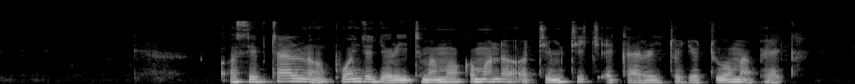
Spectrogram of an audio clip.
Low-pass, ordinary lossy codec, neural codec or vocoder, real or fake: none; none; none; real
